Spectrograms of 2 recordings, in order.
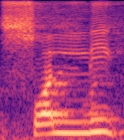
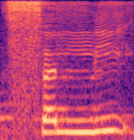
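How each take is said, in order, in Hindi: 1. 's' ध्वनि भारी और ज़ोरदार है। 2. 's' ध्वनि पतली और हल्की है। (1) "सौद की जगह" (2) "बारीक आवाज़ में पढ़ दिया, सौद की जगह सीन पढ़ दिया"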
